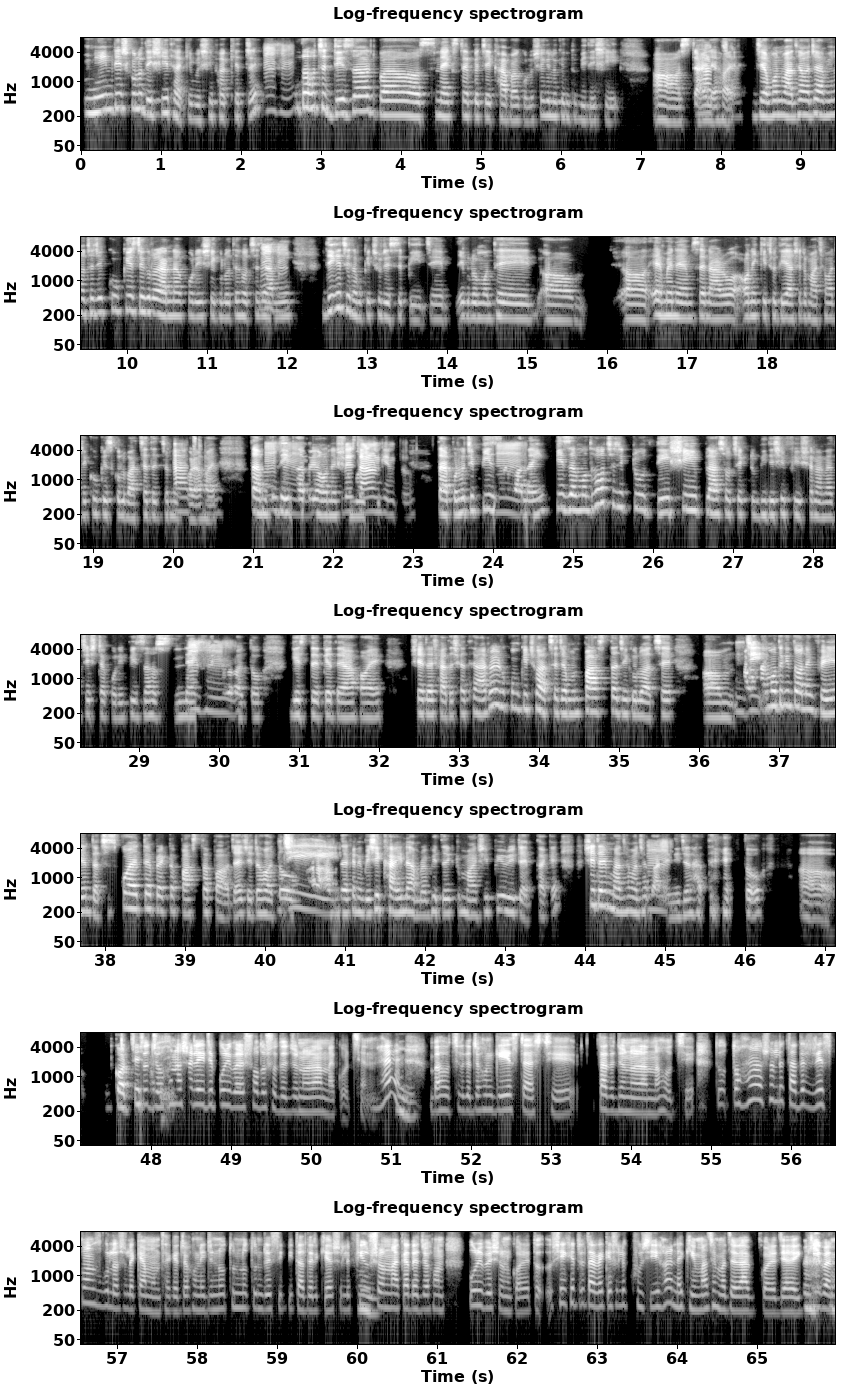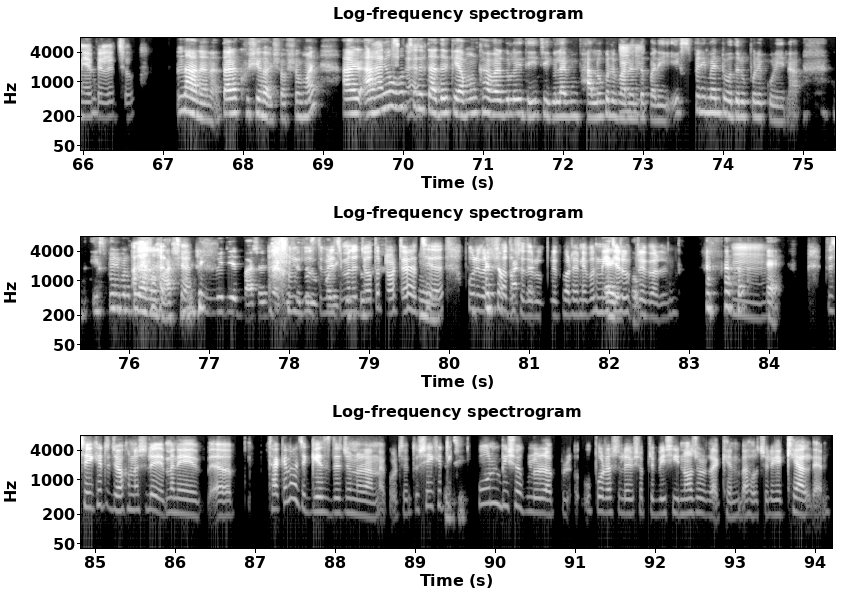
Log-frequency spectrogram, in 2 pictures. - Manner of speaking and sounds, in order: tapping; other background noise; laughing while speaking: "নিজের হাতে"; chuckle; laughing while speaking: "আচ্ছা। বুঝতে পেরেছি"; laughing while speaking: "বাসায়"; chuckle
- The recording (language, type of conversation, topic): Bengali, podcast, আপনি বিদেশি খাবারকে নিজের রেসিপির সঙ্গে মিশিয়ে কীভাবে নতুন স্বাদ তৈরি করেন?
